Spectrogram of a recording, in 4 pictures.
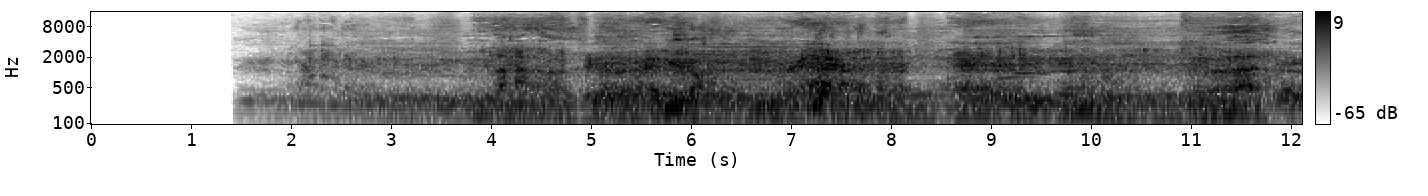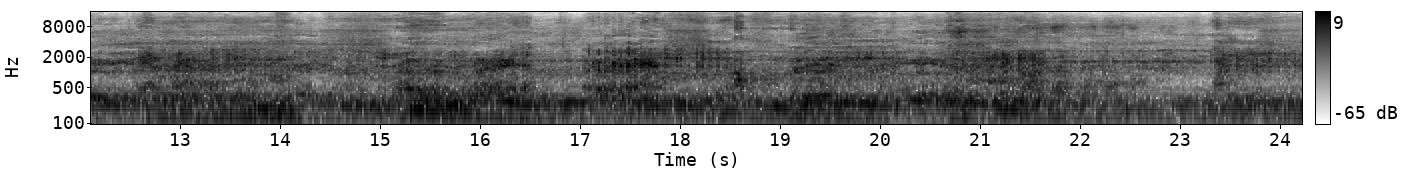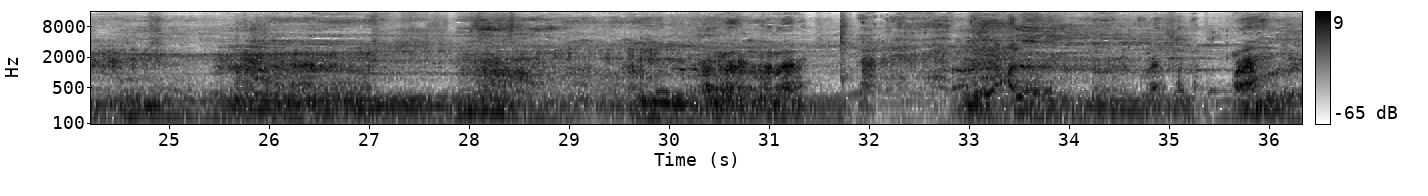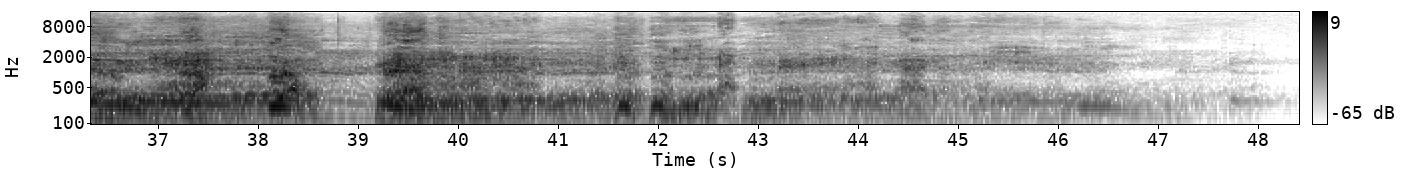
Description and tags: Zombie Group 7D
Multiple people pretending to be zombies, uneffected.
group, roar, undead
